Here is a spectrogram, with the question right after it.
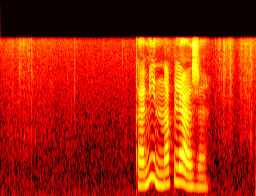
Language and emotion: Russian, positive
